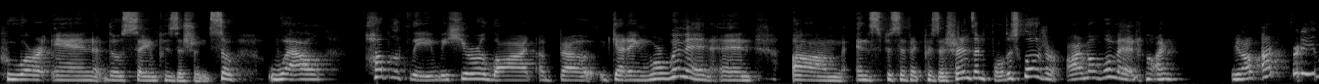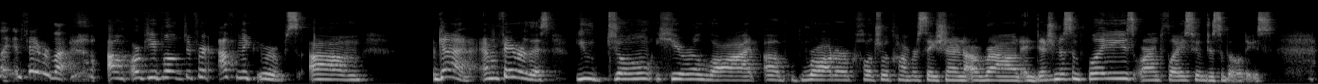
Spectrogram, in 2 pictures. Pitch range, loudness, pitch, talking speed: 195-255 Hz, -27 LUFS, 220 Hz, 155 wpm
